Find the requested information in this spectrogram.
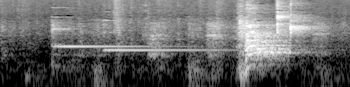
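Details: Domestic dog that barks when someone approaches the door: a two-tone doorbell chime rings out first, then the dog answers with a loud burst of barking over the tail of the chime.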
